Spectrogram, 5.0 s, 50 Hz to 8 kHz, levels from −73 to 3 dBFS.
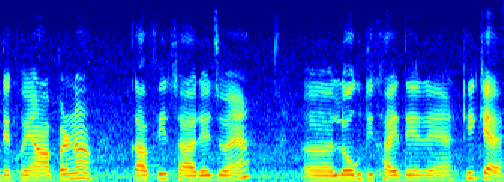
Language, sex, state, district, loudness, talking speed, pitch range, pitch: Hindi, female, Haryana, Jhajjar, -17 LUFS, 190 wpm, 185-215 Hz, 190 Hz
